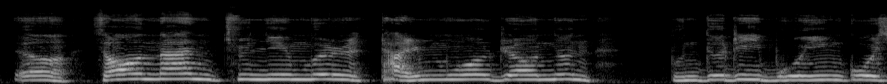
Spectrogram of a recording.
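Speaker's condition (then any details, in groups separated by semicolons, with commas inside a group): Parkinson's disease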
